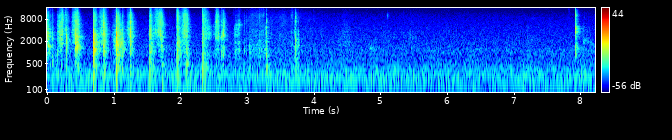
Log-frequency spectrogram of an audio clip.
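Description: Tarot cards riffle-shuffled in rapid bursts of crisp, close flutters over about four seconds, then quiet with a single snap near the end.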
